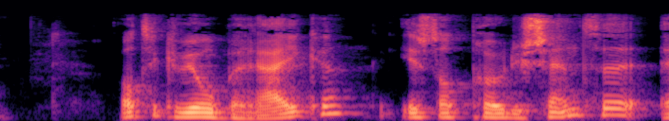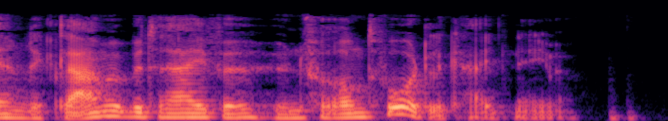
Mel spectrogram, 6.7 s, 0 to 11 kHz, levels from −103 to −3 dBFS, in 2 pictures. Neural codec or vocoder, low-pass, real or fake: none; 7.2 kHz; real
